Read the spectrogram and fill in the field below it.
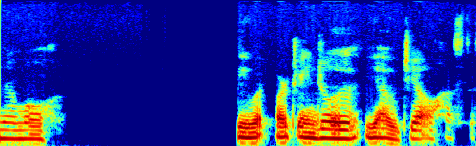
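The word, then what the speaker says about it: Jehudiel: Jahudiel. Jahudiel. I always struggle with their name. Silent H. Sometimes it's spelled with a G, which is still silent.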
